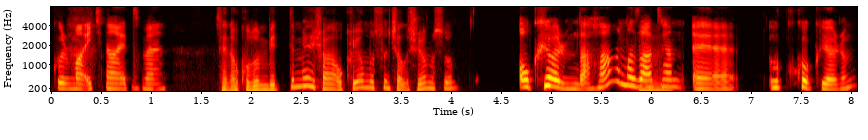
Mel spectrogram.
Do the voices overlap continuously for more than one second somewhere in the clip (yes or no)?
no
